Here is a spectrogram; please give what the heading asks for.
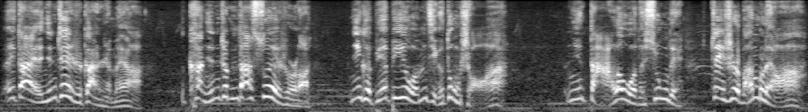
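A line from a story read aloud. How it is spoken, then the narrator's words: Shout. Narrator (Chinese): 冲着大爷喊道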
